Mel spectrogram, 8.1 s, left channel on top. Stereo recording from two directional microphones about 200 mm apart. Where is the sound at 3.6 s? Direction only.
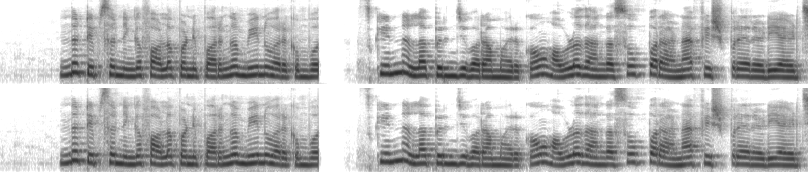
20° left (ahead or behind).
